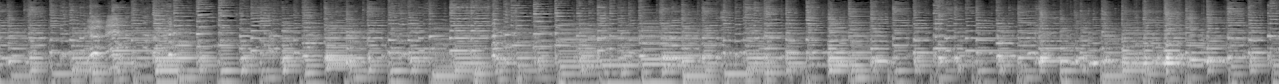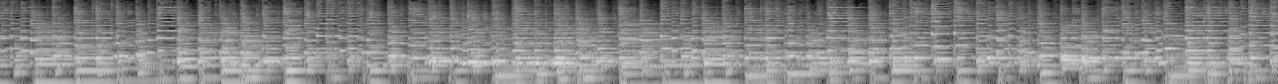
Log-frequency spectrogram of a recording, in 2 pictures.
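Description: Several mandolins picking an old-time tune together at a steady, driving tempo, one dense run of notes with no pauses.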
